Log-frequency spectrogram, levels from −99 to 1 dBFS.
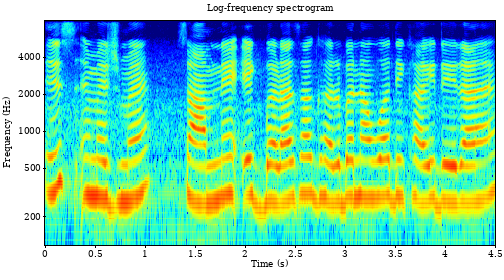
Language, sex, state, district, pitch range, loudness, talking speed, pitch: Hindi, female, Bihar, Vaishali, 265-295 Hz, -23 LUFS, 185 wpm, 285 Hz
